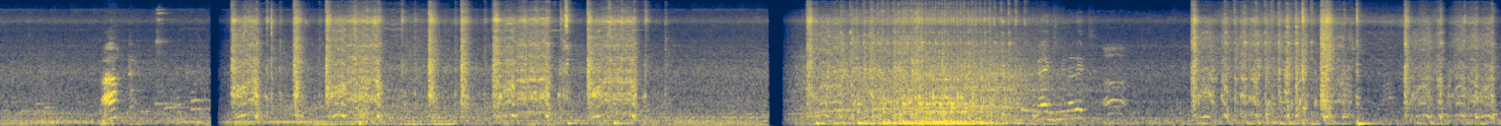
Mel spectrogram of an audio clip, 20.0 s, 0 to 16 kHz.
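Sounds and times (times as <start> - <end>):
diesel engine running: 2.9 - 14.5, 15.8 - 20.0.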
